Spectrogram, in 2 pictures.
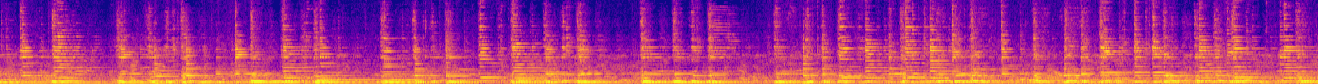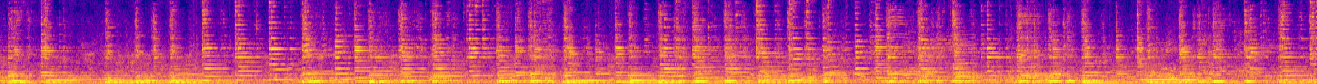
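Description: An ensemble of ukuleles strumming chords together in a steady rhythm, with a melody moving over the chords.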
